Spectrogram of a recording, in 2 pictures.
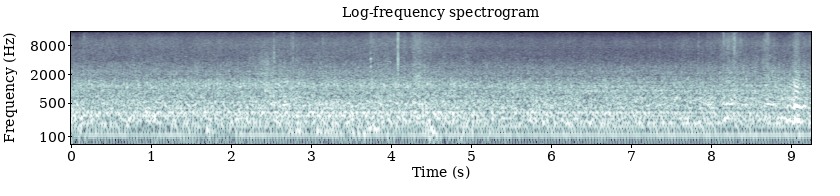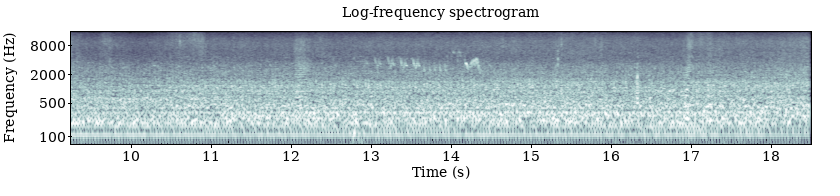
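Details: Big colony of honey bees housed in a disused chimney during removal, producing an unbroken, thick buzzing drone with a steady deep hum throughout and faint clicks of handling.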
